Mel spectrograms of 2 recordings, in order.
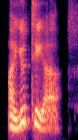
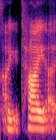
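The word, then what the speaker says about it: Ayutthaya: Aayutia, which I think everyone would probably normally except for Thai people pronounce as Aayutaya is one of those amazing medieval capital ruins that has was abandoned.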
